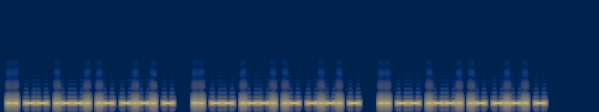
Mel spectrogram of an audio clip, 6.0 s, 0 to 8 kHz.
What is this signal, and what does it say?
Morse code, heard as a keyed tone, about 38 wpm, 250 Hz. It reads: IMPACT IMPACT IMPACT
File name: morse / morse-training-40WPM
